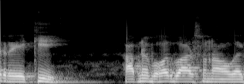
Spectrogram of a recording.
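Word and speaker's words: recce: ये रेसी नहीं है, ये है रेकी। आपने बहुत बार सुना होगा कि पहले रेकी की जाती है, कुछ जैसे चोर वोर होते हैं ना, तो पहले रेकी करते हैं, देखते हैं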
